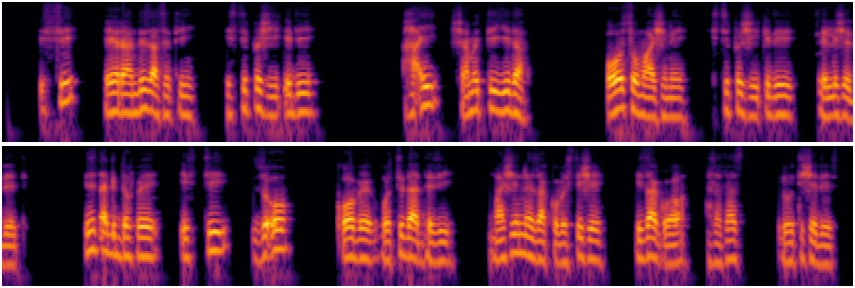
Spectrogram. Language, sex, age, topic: Gamo, male, 25-35, agriculture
